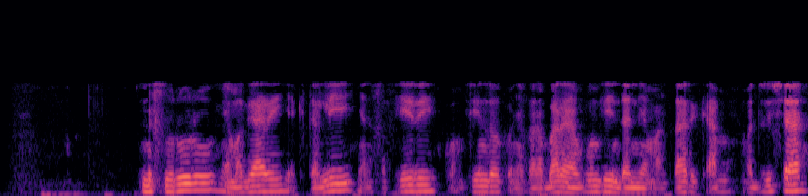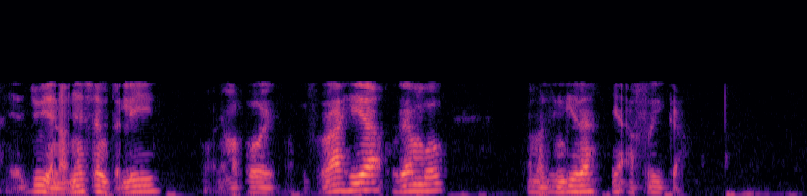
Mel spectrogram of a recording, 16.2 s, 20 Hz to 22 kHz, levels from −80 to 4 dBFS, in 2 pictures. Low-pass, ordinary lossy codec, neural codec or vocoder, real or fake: 7.2 kHz; AAC, 16 kbps; autoencoder, 48 kHz, 128 numbers a frame, DAC-VAE, trained on Japanese speech; fake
